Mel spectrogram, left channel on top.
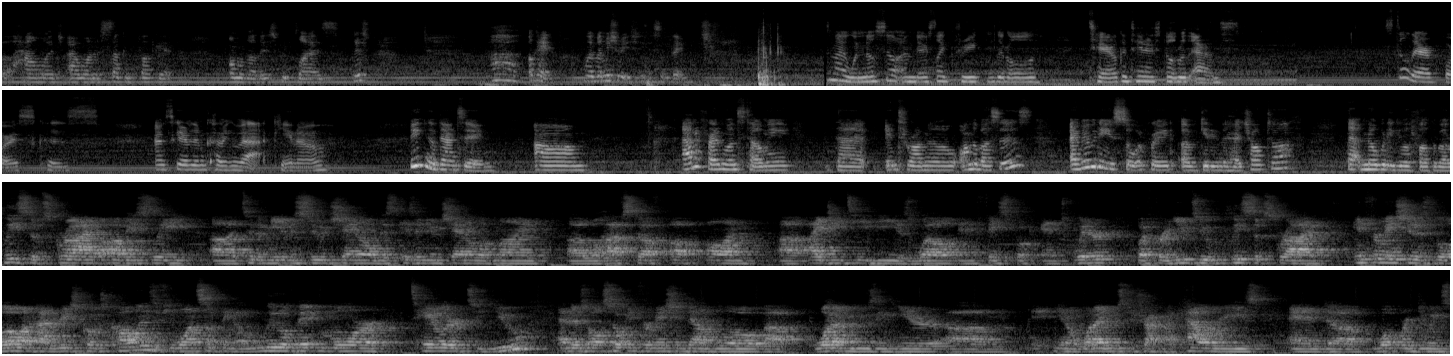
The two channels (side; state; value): both; different; correlation 0.01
